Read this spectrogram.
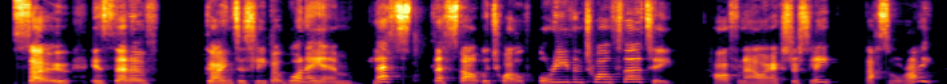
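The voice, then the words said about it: Speaker's own accent. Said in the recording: “Your accent makes it sound so fun.”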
